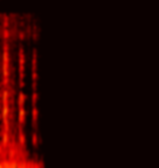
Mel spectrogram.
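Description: Near silence: a few faint, short repeated sounds die away within the first half-second, then the track ends in dead silence.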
